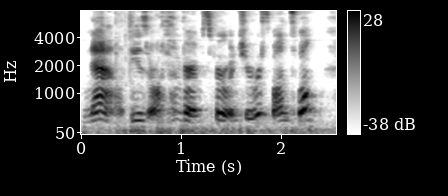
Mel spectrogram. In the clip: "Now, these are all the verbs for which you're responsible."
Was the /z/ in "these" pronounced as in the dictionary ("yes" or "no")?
yes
